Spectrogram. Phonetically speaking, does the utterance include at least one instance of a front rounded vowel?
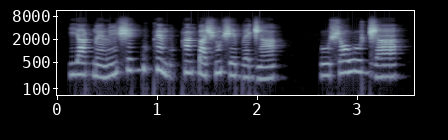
no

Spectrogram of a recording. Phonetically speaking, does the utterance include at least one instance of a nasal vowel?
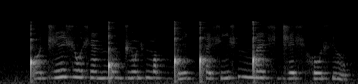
yes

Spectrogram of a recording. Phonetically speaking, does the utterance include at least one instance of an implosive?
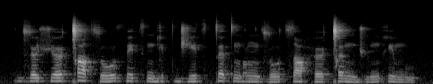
no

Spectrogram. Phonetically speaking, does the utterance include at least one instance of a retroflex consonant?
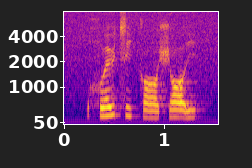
no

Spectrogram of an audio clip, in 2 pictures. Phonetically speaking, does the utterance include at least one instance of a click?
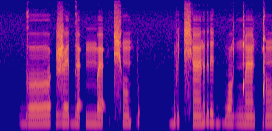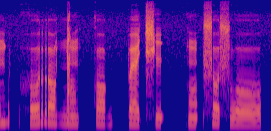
yes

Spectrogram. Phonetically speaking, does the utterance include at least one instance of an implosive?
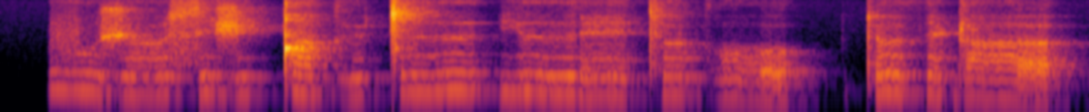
no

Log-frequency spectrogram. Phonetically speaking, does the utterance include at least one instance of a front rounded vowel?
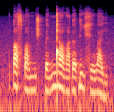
no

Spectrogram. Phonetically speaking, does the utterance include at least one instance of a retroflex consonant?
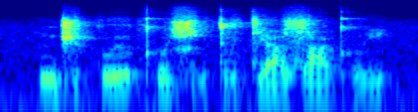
no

